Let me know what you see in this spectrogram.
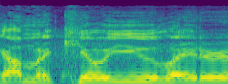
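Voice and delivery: ordinary talk, nothing marked

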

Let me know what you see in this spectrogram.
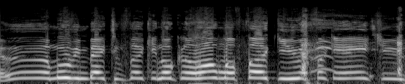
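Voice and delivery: acted, very high, loud, sobbing crying outburst. Retelling how a younger brother left after being hit: imitating Pedro crying. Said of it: "And he starts crying".

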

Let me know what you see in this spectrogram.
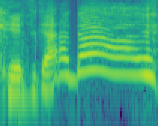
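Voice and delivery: very high, sweet kindergarten-teacher tone. Retelling a character who is not even mean about it: sweet kindergarten teacher voice. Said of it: "got this sweet kindergarten teacher voice".

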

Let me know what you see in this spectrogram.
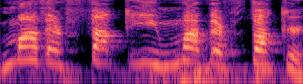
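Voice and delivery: acted, very high-pitched, shrill, furious screaming. Retelling a man screaming into their car, imitating someone screaming. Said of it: "He's screaming at us".

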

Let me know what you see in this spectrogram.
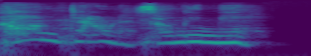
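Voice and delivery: hushed whisper. Answering someone who warns they are armed, whispering. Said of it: "there's no need to whisper".

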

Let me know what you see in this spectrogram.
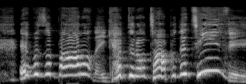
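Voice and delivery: very high defensive delivery, pitch swooping widely. Quoting a sitcom line the way Renee Taylor delivers it: imitating Renee Taylor's defensive delivery. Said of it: "Renee Taylor gets so defensive".

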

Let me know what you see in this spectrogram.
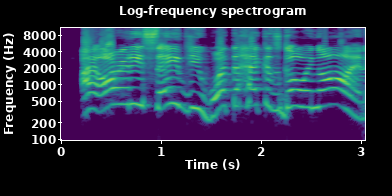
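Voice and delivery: put-on yell, high, loud, exasperated.

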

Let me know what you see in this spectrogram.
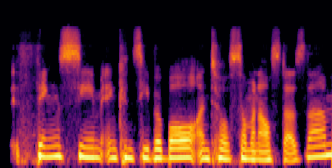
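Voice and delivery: ordinary talk

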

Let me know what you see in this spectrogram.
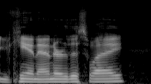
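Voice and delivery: ordinary delivery

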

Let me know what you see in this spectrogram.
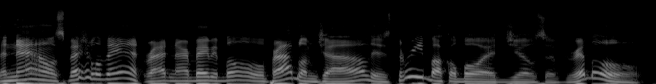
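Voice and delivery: slow, swooping rodeo announcer voice. Retelling a bull-riding event, imitating the announcer: bull-riding announcer voice. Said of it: "The announcer comes on and goes".

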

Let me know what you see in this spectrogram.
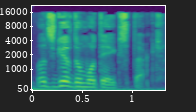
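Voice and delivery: plain reading voice

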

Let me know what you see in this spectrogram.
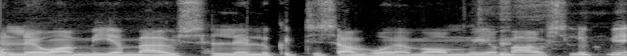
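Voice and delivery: deliberately bad character voice. Imitating the weak voice auditions being received: mocking a bad voice audition.

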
